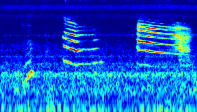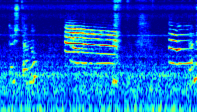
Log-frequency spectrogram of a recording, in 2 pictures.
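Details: Pet cat seeking attention as its owner cooks in the kitchen, meowing insistently; four long, bright meows that slide downward, spaced a couple of seconds apart, against a constant household hum.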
